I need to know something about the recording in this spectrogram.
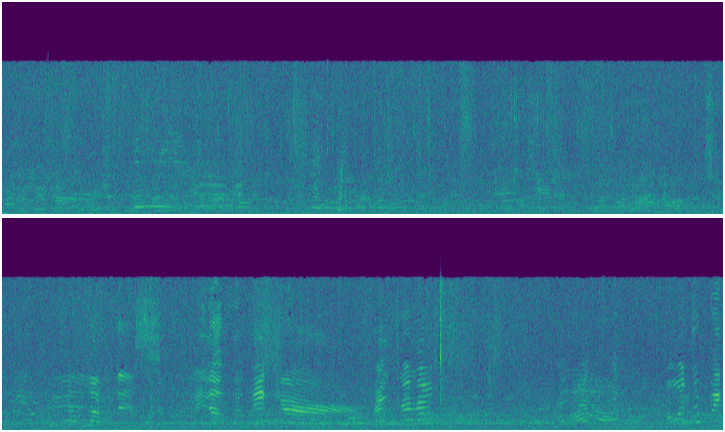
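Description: A crowd of adults and children chatters nearby outdoors.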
